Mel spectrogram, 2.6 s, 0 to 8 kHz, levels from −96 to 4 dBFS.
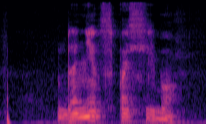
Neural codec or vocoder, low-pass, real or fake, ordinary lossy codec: codec, 44.1 kHz, 7.8 kbps, Pupu-Codec; 7.2 kHz; fake; none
